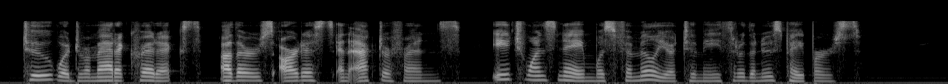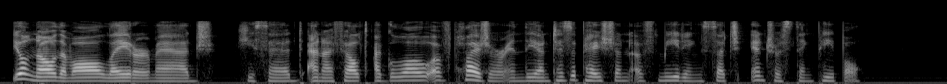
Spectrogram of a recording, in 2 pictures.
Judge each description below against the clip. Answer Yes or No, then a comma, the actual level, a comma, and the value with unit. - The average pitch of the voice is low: No, medium, 165 Hz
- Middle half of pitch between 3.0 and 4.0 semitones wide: No, narrow, 2.6 semitones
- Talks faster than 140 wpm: No, slow, 135 wpm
